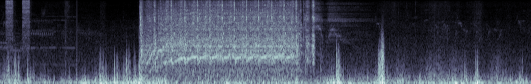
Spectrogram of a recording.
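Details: MTD lawn mower being built into an off-road mower: starter whirs for a few seconds and the engine turns over but never catches, only scattered clunks after; cranking with no spark, spark later returned after parking brake and headlight wire changes.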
